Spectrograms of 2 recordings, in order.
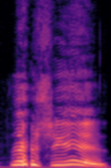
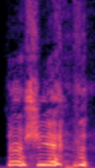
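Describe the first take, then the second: First: High loud slower shout; excited shout. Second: Loud high shout; child shouting on seeing the witch; alarmed shout. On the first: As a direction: call it out urgently. Repeat of the cry. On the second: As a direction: shout the warning. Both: Acted.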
